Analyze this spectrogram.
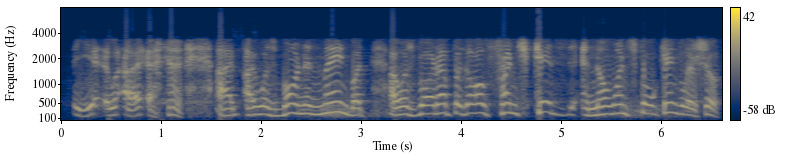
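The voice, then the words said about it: French-Canadian accent. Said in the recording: “are you French-Canadian? ... you sound like my grandfather. ... I knew that was the same kind of accent.”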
